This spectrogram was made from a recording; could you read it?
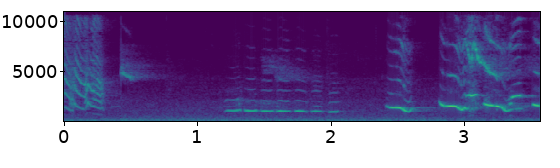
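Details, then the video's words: White-cheeked laughingthrush song meant to provoke males: a rough burst, a thin steady whistle, soft pulsing notes, then a loud tumbling cluster of harsh and whistled tones. "Khướu bạc má hót - Tiếng chim Khướu rừng hót kích trống - Chim khướu hót nhiều giọng hay"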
